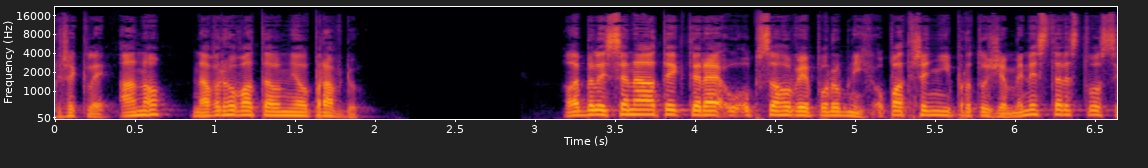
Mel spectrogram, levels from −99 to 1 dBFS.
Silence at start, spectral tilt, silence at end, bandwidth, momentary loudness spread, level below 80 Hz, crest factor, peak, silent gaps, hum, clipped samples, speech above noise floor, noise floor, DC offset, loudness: 0 s; -5 dB/octave; 0 s; 18.5 kHz; 7 LU; -54 dBFS; 16 dB; -4 dBFS; 2.21-2.91 s; none; under 0.1%; over 71 dB; under -90 dBFS; under 0.1%; -19 LUFS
